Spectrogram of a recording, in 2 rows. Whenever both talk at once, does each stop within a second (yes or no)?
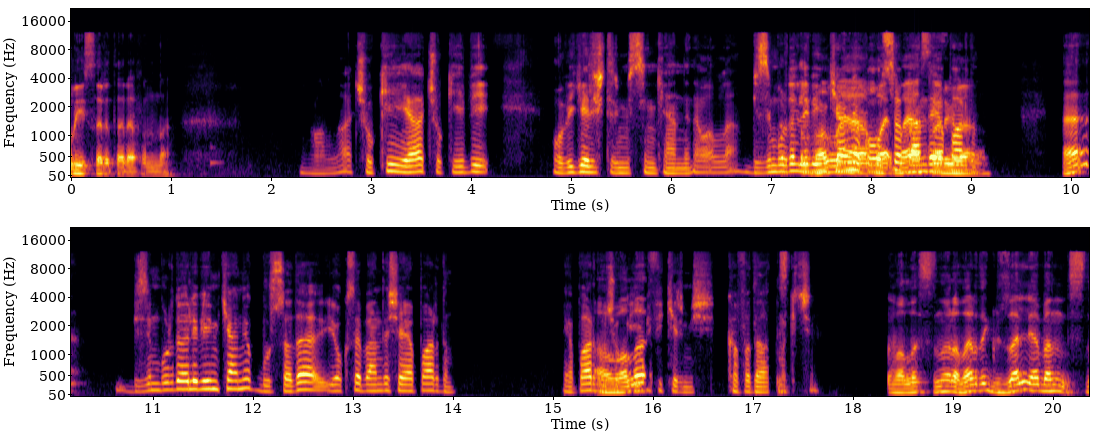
no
